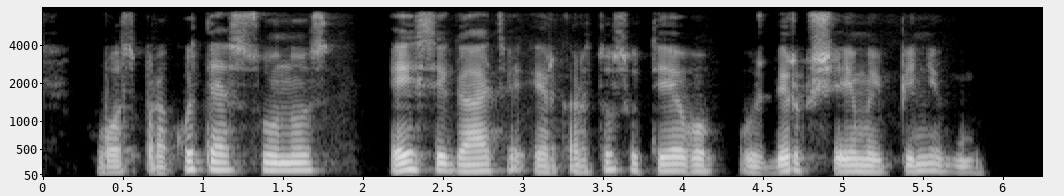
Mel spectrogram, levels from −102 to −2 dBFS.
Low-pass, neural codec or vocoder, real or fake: 7.2 kHz; vocoder, 22.05 kHz, 80 mel bands, Vocos; fake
